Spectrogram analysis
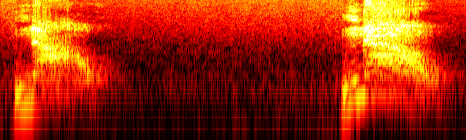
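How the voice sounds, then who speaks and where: An actor playing a mad, bitter old king in theatrical Shakespearean style, lurching between declamatory shouts and hushed mutters. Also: high-pitched, wildly swooping pitch, very slow, gravelly, exaggerated voice. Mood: frenzied. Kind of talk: theatrical Shakespearean stage recitation. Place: theatre stage before a live performance audience. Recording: 1980s live theatre recording, background noise.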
